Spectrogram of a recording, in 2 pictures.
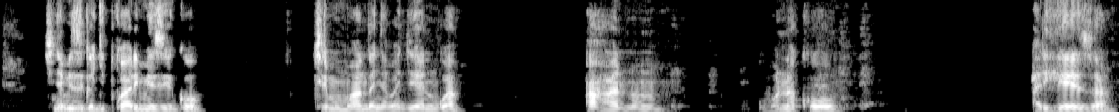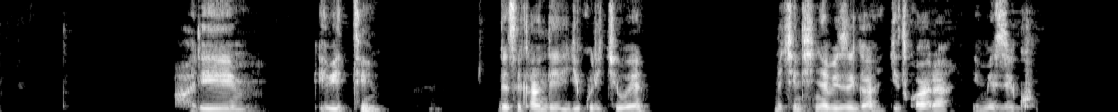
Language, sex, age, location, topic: Kinyarwanda, male, 25-35, Kigali, government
